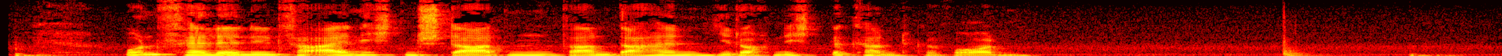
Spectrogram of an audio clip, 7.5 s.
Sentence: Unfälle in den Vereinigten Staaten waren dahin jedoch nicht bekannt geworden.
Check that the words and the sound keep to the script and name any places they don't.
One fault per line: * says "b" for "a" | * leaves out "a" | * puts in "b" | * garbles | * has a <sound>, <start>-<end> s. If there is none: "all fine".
* has a thud, 6.4-6.8 s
